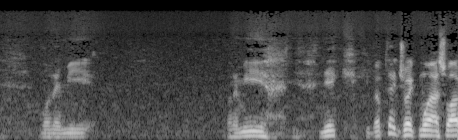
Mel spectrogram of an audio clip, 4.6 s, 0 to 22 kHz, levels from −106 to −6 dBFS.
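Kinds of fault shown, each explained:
Noise suppressor artifacts: the noise suppressor pulls down the bands it judges to be steady noise, by about 17 dB, frame by frame. The room noise sinks in the gaps and rises back under the speech.
Speech cut by the noise suppressor: the suppressor mistook parts of the speech for noise and turned them down with the background. At 2.86 to 3.22 s and 3.67 to 4.01 s, brief stretches drop by up to about 15 dB, leaving sounds swallowed and faint.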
